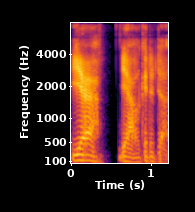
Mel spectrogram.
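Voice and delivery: weary, over-it, fed-up resignation. Narrating a scene, the captain answers Emerald, tired and over it. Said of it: "a woman's voice, very angry".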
